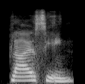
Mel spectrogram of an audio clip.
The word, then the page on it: Pliocene: Indian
